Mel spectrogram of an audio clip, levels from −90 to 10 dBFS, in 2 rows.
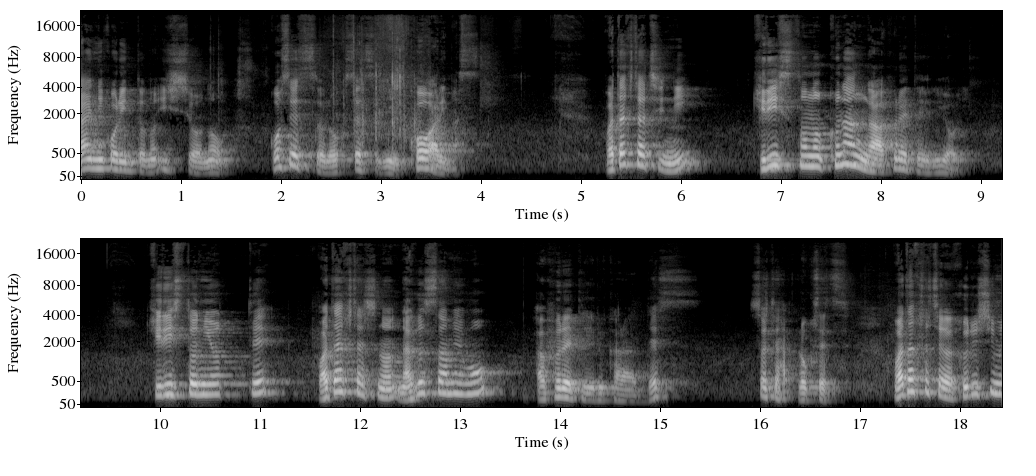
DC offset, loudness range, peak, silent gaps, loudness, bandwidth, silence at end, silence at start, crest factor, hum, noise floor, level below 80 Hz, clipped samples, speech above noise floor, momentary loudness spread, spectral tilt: under 0.1%; 5 LU; 0 dBFS; none; -22 LUFS; over 20 kHz; 0 s; 0 s; 22 dB; none; -61 dBFS; -82 dBFS; under 0.1%; 40 dB; 13 LU; -5 dB/octave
